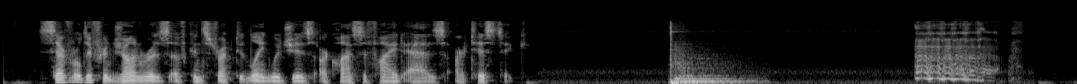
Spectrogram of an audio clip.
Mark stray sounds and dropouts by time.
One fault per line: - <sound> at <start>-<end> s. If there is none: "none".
- thud at 6.7-7.7 s
- throat clearing at 9.1-10.2 s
